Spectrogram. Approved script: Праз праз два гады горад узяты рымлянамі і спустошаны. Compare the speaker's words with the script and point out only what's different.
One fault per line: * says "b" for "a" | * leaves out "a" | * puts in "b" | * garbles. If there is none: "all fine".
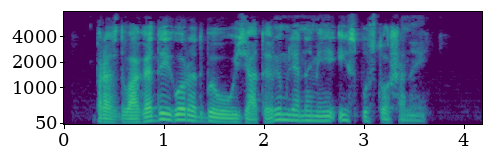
* leaves out "праз"
* puts in "быў"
